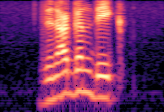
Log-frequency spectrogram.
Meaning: snowball
- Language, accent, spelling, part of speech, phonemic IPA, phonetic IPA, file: Armenian, Eastern Armenian, ձնագնդիկ, noun, /d͡zənɑɡənˈdik/, [d͡zənɑɡəndík], Hy-ձնագնդիկ.ogg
